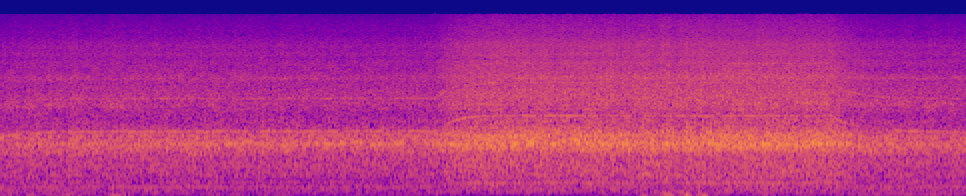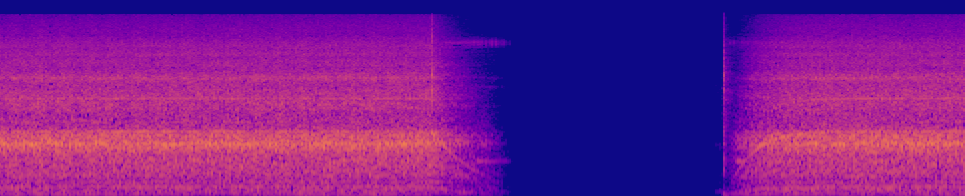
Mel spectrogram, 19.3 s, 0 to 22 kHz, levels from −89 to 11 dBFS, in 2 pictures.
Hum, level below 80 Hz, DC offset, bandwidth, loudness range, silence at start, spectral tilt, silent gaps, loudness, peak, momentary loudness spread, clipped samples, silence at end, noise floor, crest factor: none; -52 dBFS; under 0.1%; 16.5 kHz; 13 LU; 0 s; -0.5 dB/octave; 14.78-16.78 s; -21 LUFS; -4 dBFS; 8 LU; under 0.1%; 0 s; -48 dBFS; 18 dB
